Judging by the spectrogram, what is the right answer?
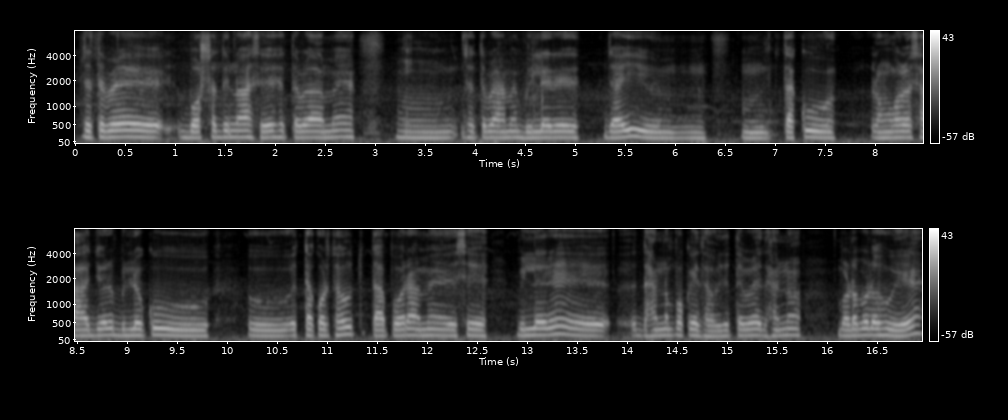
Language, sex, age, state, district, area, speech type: Odia, male, 18-30, Odisha, Ganjam, rural, spontaneous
